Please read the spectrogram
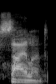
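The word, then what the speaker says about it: Sairento: of mentioned a sir how do you say this say rento cyrento whatever you're like silent it's supposed to sound like silent okay well that's may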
